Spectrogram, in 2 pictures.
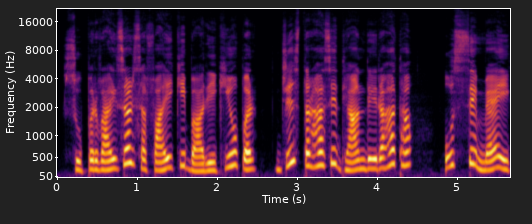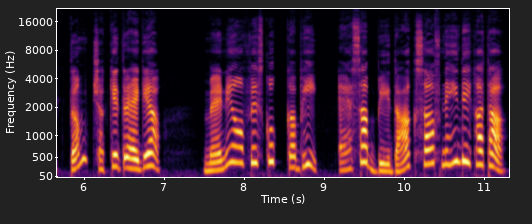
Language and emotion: Hindi, surprised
